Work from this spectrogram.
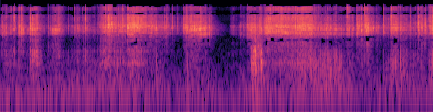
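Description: Long nails tap rapidly on a hollow plastic moon lamp sphere glowing orange, held close. The crisp, bright clicking and light scratchy patter are almost entirely high-pitched with little low end, pausing briefly just past the two-second mark before continuing.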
